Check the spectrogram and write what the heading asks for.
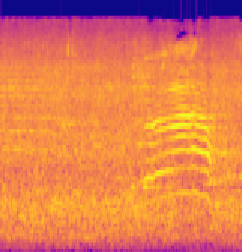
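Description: Steady murmur of a large hall, and about one and a half seconds in a short, high-pitched call that rises in pitch and breaks off near the end.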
